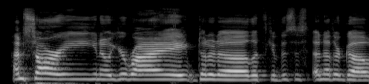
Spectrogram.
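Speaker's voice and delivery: put-on apologetic boyfriend. Man with flowers asks for another chance, lightly pleading. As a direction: wheedle through a half-acted apology.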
